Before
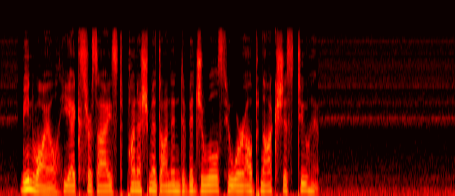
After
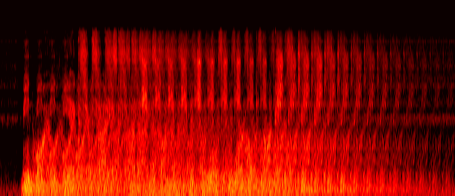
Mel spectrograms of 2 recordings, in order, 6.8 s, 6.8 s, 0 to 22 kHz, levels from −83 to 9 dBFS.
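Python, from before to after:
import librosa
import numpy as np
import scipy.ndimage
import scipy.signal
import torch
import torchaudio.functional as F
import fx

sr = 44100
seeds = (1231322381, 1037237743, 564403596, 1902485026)

y = fx.whisperise(x, sr, seeds[0])
y = fx.echo_heads(y, sr, ms=197, heads='all three', feedback_pct=57, wet_db=-7.0)
y = y * librosa.db_to_amplitude(-4.5)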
